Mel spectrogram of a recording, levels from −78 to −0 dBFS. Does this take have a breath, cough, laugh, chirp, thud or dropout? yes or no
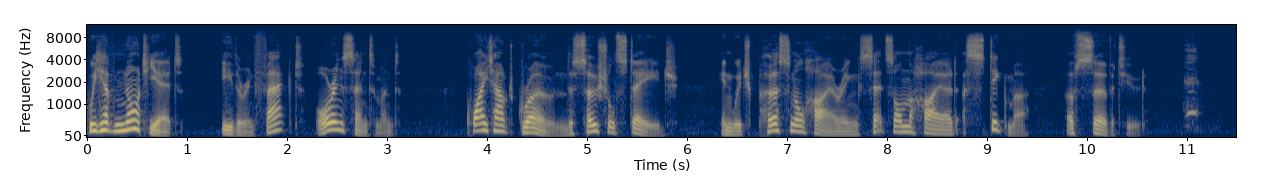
yes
